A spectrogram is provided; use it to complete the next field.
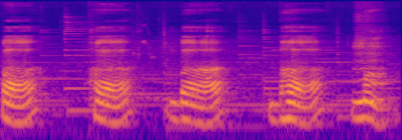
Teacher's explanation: इनको संस्कृत में अधर भी कहा जाता है। इन व्यंजनों के उच्चारण में सिर्फ ओष्ठ्य ही खुलते तथा बंद होते हैं। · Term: ओष्ठ्य व्यंजन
